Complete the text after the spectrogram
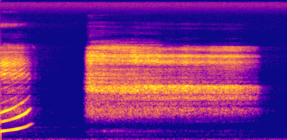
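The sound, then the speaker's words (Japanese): A deep, slow inhale during a guided breathing exercise, heard as a steady, soft airy hiss lasting about two and a half seconds, after a brief voiced sound at the start. “じゃあ一緒にちょっと深呼吸してみましょう。私と一緒に合わせてやってみてくださいね。息を吸って、”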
